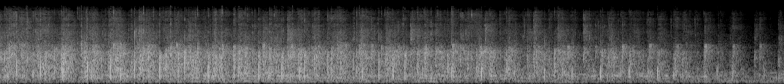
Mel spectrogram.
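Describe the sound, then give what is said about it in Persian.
Steady applause from an audience, dense overlapping claps sustained at a fairly even loudness for the whole stretch without pause. “استدعا می‌کنم شایسته تشویق بفرمایید جناب آقای مهندس مددی را.”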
